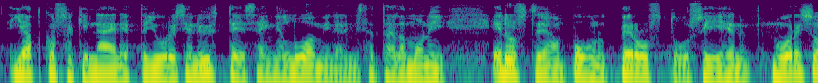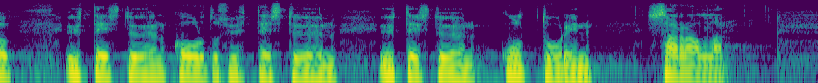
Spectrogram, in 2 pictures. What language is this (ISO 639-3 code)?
fin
